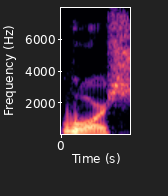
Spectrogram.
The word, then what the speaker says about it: Warsh: rabi hershy W right W pronounce him correctly warsh yeah warsh sorry and you're looking speaking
